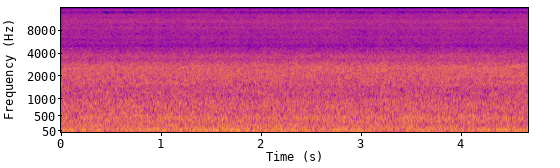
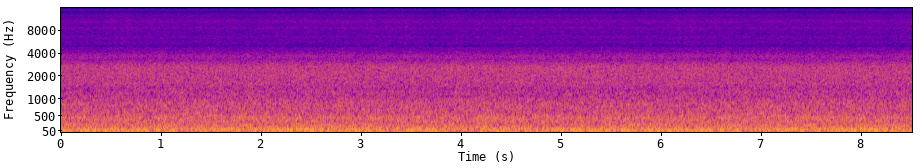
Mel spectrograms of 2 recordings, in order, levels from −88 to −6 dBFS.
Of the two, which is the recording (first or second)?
second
